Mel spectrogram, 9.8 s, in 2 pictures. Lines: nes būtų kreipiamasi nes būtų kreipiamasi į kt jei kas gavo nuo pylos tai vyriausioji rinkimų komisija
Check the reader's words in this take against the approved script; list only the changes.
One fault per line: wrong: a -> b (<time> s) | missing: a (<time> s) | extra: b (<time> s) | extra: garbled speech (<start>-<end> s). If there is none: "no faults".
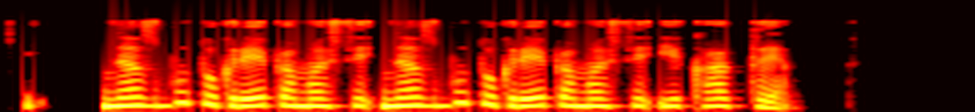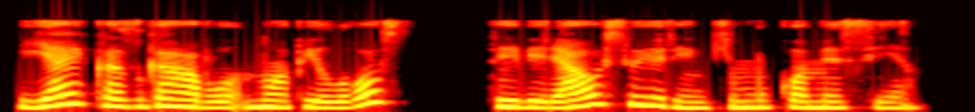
no faults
